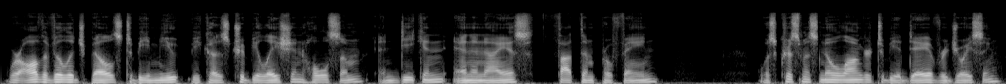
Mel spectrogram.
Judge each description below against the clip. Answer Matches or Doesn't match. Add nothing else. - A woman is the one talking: Doesn't match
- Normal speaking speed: Matches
